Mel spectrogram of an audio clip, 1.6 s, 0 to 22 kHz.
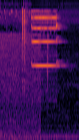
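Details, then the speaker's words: Edwards EST3 CAB 21 fire alarm panel: high, steady electronic beep over a low room hum, because the panel isn't clear and trouble signals are active. "ഈ beep sound കേൾക്കുന്നത് ഈ panel clear അല്ലാത്തത് കൊണ്ടാണ്. അതിൽ trouble signals active ആണ്."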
